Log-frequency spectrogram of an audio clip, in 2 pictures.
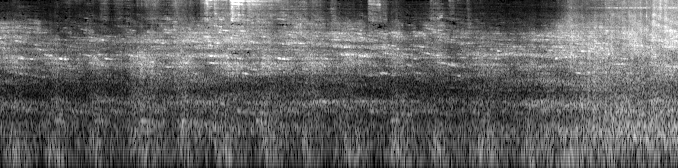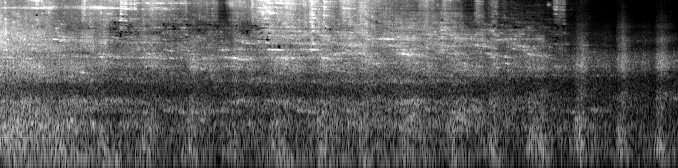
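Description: BNSF intermodal freight train's trailer-carrying flatcars rolling past at speed: a steady rumble and clatter of steel wheels on the rails with faint intermittent squeals, louder for a few seconds around the middle. The last car passes near the end.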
